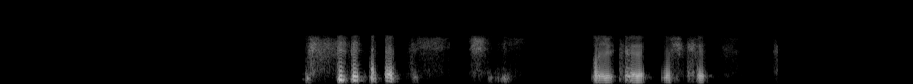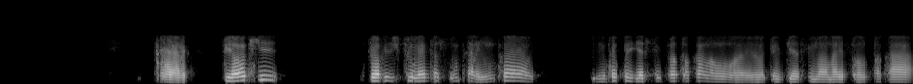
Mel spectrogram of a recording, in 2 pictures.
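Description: Speech running through heavy Speex codec damage from start to end, hoarse, buzzy and close to robotic, which fits the lowest Speex setting at roughly 2 kbps, where the excitation is starved of bits. It sits on a 200 Hz to 3.4 kHz line band. A spectrogram shows smeared harmonics and nothing above 3.8 kHz.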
